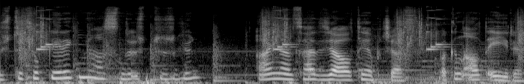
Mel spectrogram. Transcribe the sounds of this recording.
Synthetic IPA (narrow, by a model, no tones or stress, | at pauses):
yst̪ʰɛt͡ʃʰo̞k̚ɟe̞ɾɛcmijaslˠɯnd̪ayst̪ʰːyzɟyn | ajnænsaːd̪e̞d͡ʒɛalˠt̪ʰɯjapʰɯd͡ʒaz̥ba̰kɯna̰lˠt̪ʰe̞jiɾɪ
